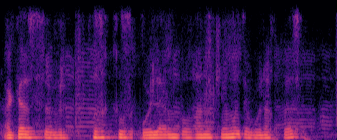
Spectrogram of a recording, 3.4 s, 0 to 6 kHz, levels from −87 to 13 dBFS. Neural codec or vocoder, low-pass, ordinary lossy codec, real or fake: none; 5.4 kHz; Opus, 16 kbps; real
